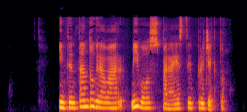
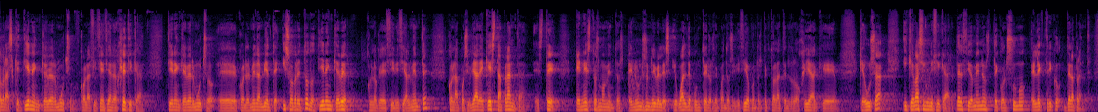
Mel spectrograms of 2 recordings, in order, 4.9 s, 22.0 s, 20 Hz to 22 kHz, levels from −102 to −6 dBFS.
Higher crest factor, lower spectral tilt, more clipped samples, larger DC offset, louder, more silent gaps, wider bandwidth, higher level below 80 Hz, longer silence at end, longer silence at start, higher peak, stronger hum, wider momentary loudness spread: second, 16 dB vs 22 dB; about the same, -5 dB/octave vs -5 dB/octave; neither; neither; first, -23 LUFS vs -40 LUFS; neither; second, 12 kHz vs 15.5 kHz; about the same, -68 dBFS vs -68 dBFS; first, 0.45 s vs 0 s; first, 1.2 s vs 0 s; first, -8 dBFS vs -16 dBFS; neither; about the same, 9 LU vs 11 LU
